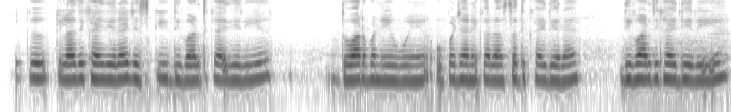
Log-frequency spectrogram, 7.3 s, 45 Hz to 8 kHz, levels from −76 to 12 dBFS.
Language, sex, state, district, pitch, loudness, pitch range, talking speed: Hindi, female, Rajasthan, Nagaur, 210 Hz, -26 LUFS, 200-215 Hz, 245 wpm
